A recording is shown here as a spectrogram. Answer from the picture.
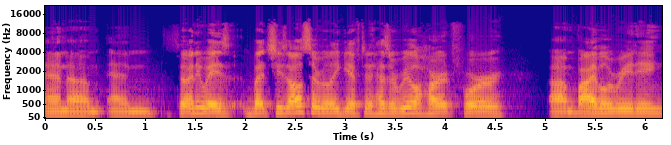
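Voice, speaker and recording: A man speaks at a moderate pace in a fairly high pitch, with ordinary pitch variation and a normal speaking voice. The background is quiet. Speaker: Bible teacher. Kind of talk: teaching session with prayer.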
